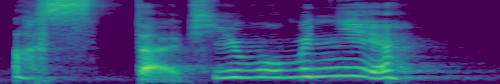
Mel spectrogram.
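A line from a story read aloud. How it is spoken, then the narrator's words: Moaning. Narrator (Russian): стонал Каримский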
